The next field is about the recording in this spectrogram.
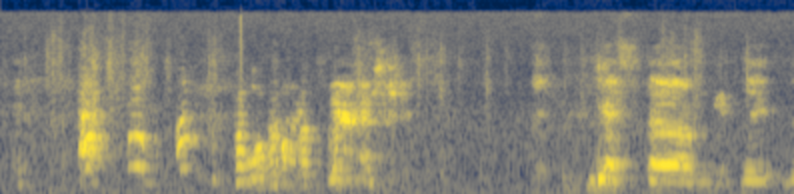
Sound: laughs

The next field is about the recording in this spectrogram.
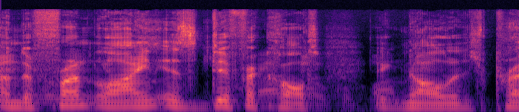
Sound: speaking alternate language

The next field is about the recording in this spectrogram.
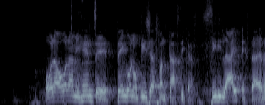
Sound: speaking Spanish

